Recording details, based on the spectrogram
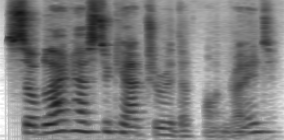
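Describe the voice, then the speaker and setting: A woman's voice: on the high side, lively intonation, moderate pace. A woman from Romania with a Romanian accent, giving casual, chatty live game commentary as a streamer, with affectionate asides.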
